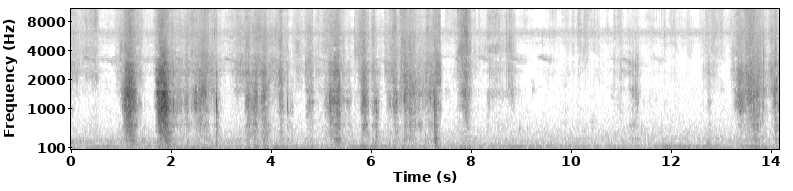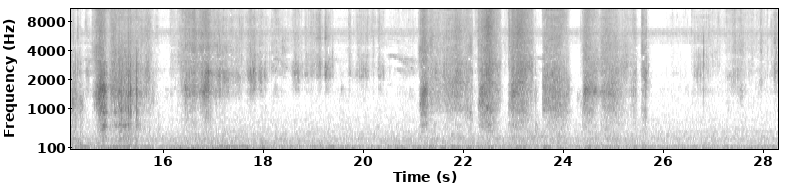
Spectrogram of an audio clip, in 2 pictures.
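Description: Naphthalene mothballs being crushed and ground to powder in gloved hands: irregular soft crunches and gritty rubbing in clusters, loudest about two seconds in.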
